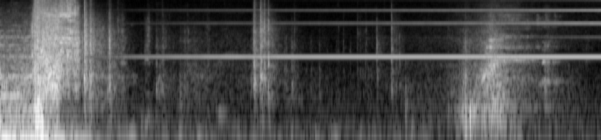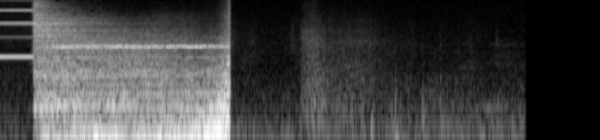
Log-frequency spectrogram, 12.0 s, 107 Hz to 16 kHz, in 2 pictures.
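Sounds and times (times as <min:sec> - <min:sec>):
high-pitched ringing tone: 0:00.6 - 0:08.3.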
